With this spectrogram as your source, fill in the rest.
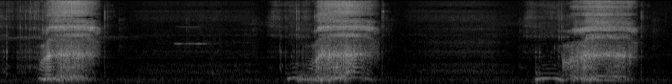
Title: snoring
